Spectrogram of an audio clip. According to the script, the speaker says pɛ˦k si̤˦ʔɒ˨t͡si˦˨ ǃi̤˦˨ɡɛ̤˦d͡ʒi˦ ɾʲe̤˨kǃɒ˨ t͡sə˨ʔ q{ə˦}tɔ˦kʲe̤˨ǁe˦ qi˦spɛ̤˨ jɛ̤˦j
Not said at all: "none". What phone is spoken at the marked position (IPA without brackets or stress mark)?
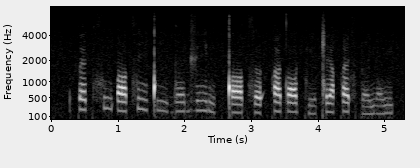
ə˦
